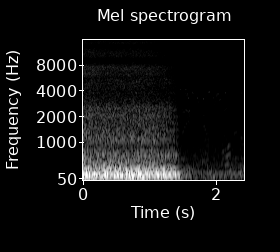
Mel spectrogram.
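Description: Hot-air balloon's propane burner firing in one loud, steady blast that cuts off abruptly about a second and a half in.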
